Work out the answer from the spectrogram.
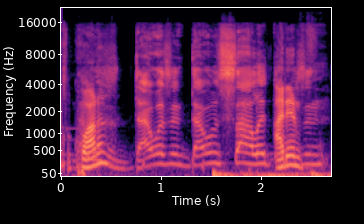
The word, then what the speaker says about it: Okwata: Let's give a wet detox welcome to Okwata. Is that how you say the last name? Okwata? That was solid. I didn't fully. The T could have been more of a ta.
